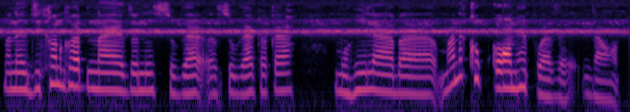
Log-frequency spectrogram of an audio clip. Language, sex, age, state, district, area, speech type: Assamese, female, 60+, Assam, Golaghat, urban, spontaneous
